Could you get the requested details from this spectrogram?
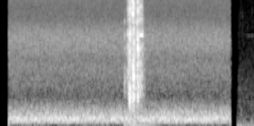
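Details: Low background hiss broken by one sharp camera shutter click midway, with no animal voice.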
